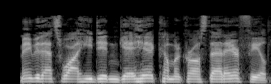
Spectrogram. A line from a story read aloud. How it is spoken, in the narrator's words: laughed another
